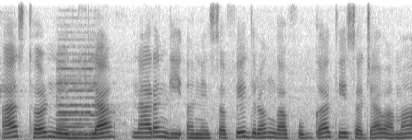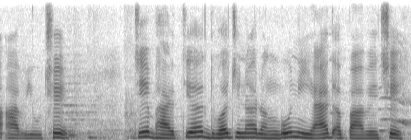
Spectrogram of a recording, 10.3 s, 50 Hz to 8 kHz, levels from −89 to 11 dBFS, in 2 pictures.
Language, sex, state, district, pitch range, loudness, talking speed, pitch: Gujarati, female, Gujarat, Valsad, 205-240 Hz, -18 LUFS, 105 wpm, 220 Hz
